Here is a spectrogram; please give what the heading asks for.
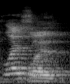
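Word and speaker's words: Plezi: I mean, you can see from the way it's spelled, P-L-E-Z-I. That would be Pleasy.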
